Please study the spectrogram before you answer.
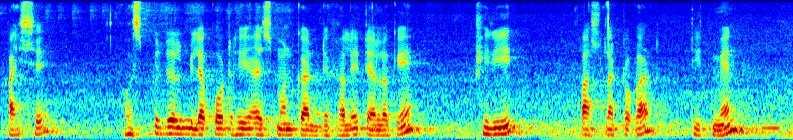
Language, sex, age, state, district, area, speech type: Assamese, male, 60+, Assam, Goalpara, rural, spontaneous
